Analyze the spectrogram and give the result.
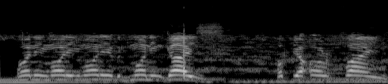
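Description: The man's voice sounds dry with no echo, with light background noise behind it. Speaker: fitness trainer. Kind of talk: workout instruction. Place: street. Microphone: camera far.

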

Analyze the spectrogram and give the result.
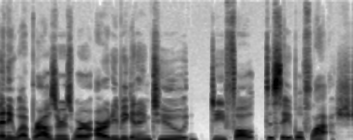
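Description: A woman speaks at a moderate pace, her pitch fairly high with ordinary variation. Her tone is clear, smooth and slightly mellow.

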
